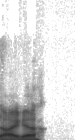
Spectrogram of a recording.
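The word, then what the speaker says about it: Shyga: It's called, I don't know if I pronounced that all right, but I'm hoping it's pronounced Shiger. – Yeah, that's it.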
